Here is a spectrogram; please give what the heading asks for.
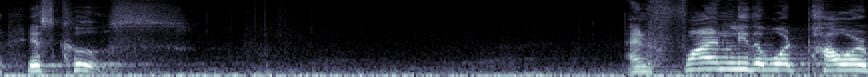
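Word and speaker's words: ἰσχύς: c h u s it's not pronounced esus it's isus and finally the word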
